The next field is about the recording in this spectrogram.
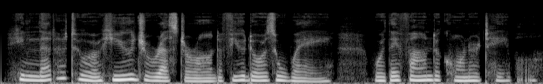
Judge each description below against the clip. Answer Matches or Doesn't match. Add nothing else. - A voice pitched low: Doesn't match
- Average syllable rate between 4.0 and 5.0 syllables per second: Matches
